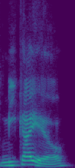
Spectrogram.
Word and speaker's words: Michael: My name is spelled Michael but pronounced Mikael.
